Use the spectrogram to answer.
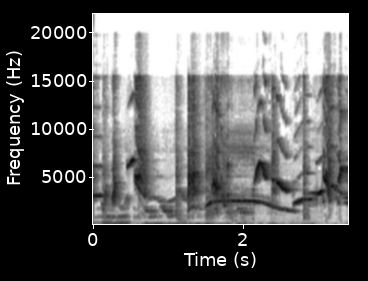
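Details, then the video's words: Oriental magpie-robin delivering fighting song meant to restart singing in silent birds: buzzy chirps and sharp notes mixed with long, smooth whistles that rise and slide downward, over a faint low hum. "KACER TARUNG COCOK UNTUK KACER MACET BUNYI"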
